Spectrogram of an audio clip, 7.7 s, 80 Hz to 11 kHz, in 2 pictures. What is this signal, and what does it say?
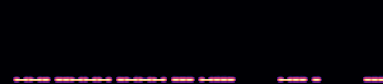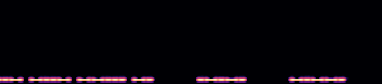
Morse code, heard as a keyed tone, about 34 wpm, 700 Hz. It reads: G2JSB DE 4X7N <AR> <KN>
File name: UK MASTER QSOs TRAINING/35WPM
